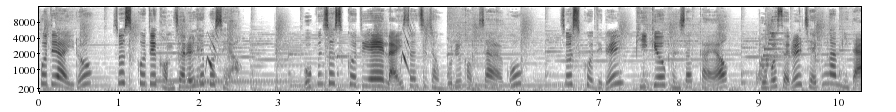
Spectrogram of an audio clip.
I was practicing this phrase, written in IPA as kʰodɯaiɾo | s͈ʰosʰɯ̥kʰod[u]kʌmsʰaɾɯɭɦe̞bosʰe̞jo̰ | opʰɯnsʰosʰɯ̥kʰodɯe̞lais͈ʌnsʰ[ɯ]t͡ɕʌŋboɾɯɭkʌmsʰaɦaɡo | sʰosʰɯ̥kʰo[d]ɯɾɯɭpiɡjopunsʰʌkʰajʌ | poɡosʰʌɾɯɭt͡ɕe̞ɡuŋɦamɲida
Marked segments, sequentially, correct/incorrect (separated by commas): incorrect, correct, correct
